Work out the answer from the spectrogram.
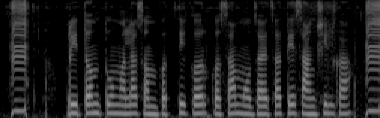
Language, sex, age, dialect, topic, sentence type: Marathi, female, 25-30, Varhadi, banking, statement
